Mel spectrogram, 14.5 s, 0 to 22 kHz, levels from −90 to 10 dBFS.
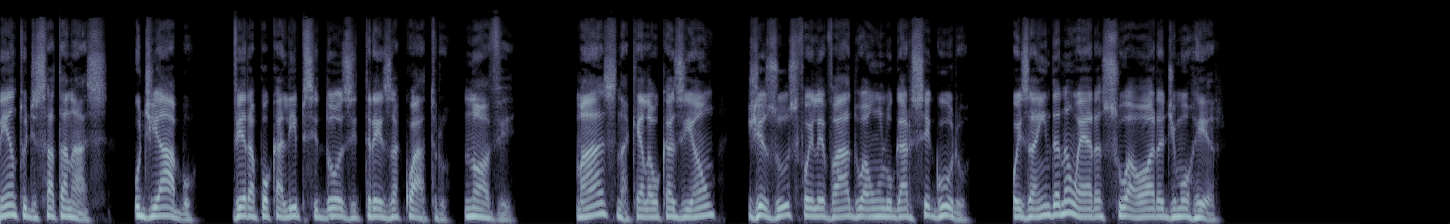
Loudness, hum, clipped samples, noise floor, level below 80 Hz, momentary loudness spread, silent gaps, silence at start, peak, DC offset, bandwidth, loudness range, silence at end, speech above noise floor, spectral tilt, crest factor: -24 LUFS; none; under 0.1%; under -90 dBFS; -54 dBFS; 8 LU; none; 0 s; -6 dBFS; under 0.1%; 16 kHz; 2 LU; 2.3 s; over 66 dB; -5 dB/octave; 18 dB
